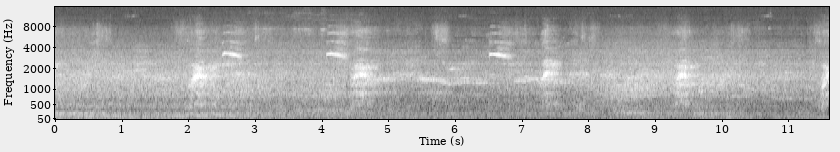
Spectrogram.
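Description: A bird calling outdoors: short calls repeated about every two to three seconds, with a few brief higher chirps between them over a steady background hiss.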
